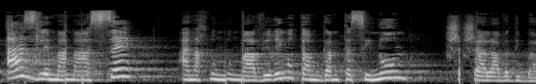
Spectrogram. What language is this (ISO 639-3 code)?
heb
